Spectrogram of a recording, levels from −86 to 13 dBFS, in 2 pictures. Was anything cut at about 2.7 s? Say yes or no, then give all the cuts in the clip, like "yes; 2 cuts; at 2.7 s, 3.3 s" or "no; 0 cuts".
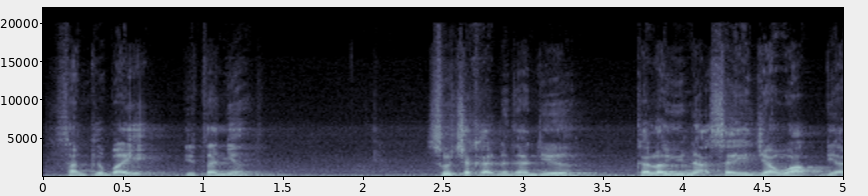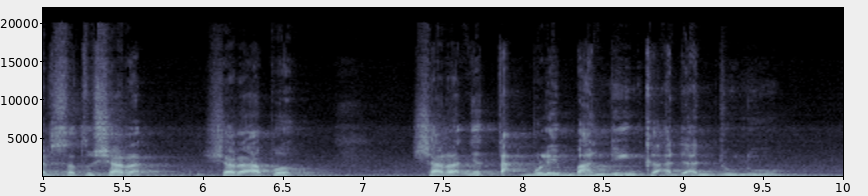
no; 0 cuts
